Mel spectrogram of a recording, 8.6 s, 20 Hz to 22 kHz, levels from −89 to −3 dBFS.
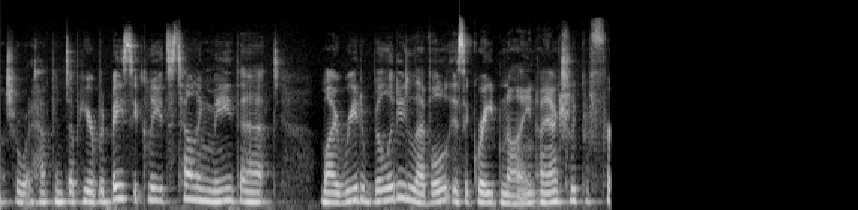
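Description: The input was likely lost, leaving the recorder writing silence: an audio dropout to silence from 6.1 s to the end, with no room tone remaining.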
